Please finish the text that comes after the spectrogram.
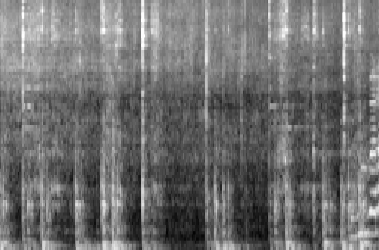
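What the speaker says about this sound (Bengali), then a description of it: "ধনেপাতাটাও খুব ভালো করে মিশিয়ে নেবো" Coriander leaves are stirred into a fish bhorta in a pan, with repeated close scraping strokes and a soft sizzle coming in bursts separated by brief pauses.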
